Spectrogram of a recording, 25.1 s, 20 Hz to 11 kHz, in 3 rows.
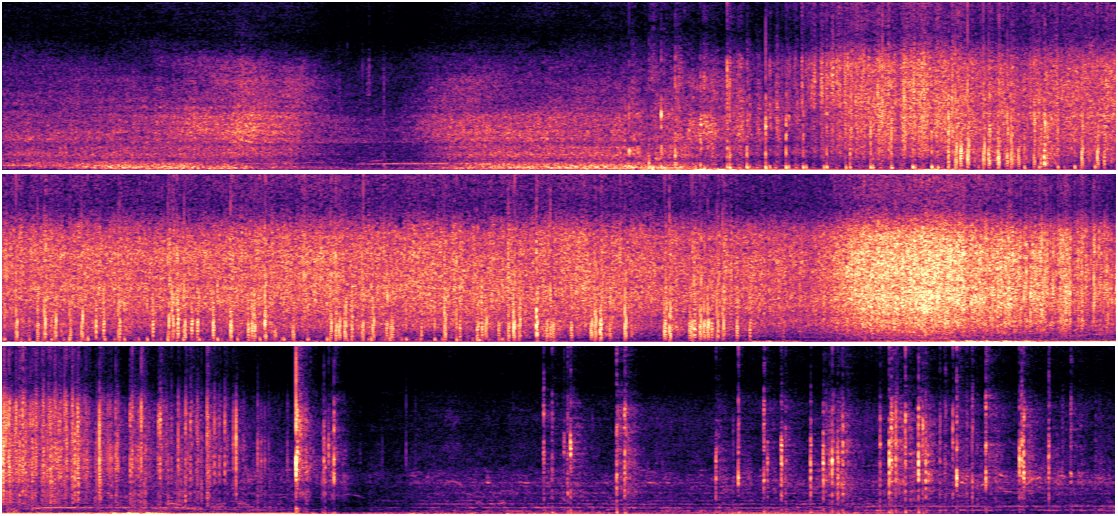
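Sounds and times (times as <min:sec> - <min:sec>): hissing firework burst: 0:03.2 - 0:19.5
firework crackle: 0:04.2 - 0:19.8, 0:20.8 - 0:25.0
low thuds of shells firing: 0:04.8 - 0:19.5.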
